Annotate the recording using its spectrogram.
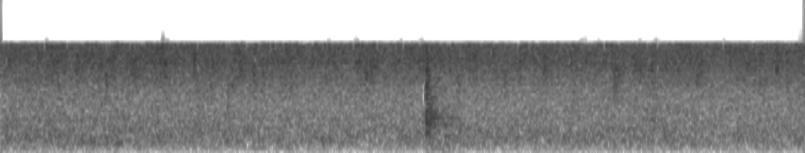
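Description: Heavy rain falling steadily, a dense even hiss, with one brief short sound about two seconds in.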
